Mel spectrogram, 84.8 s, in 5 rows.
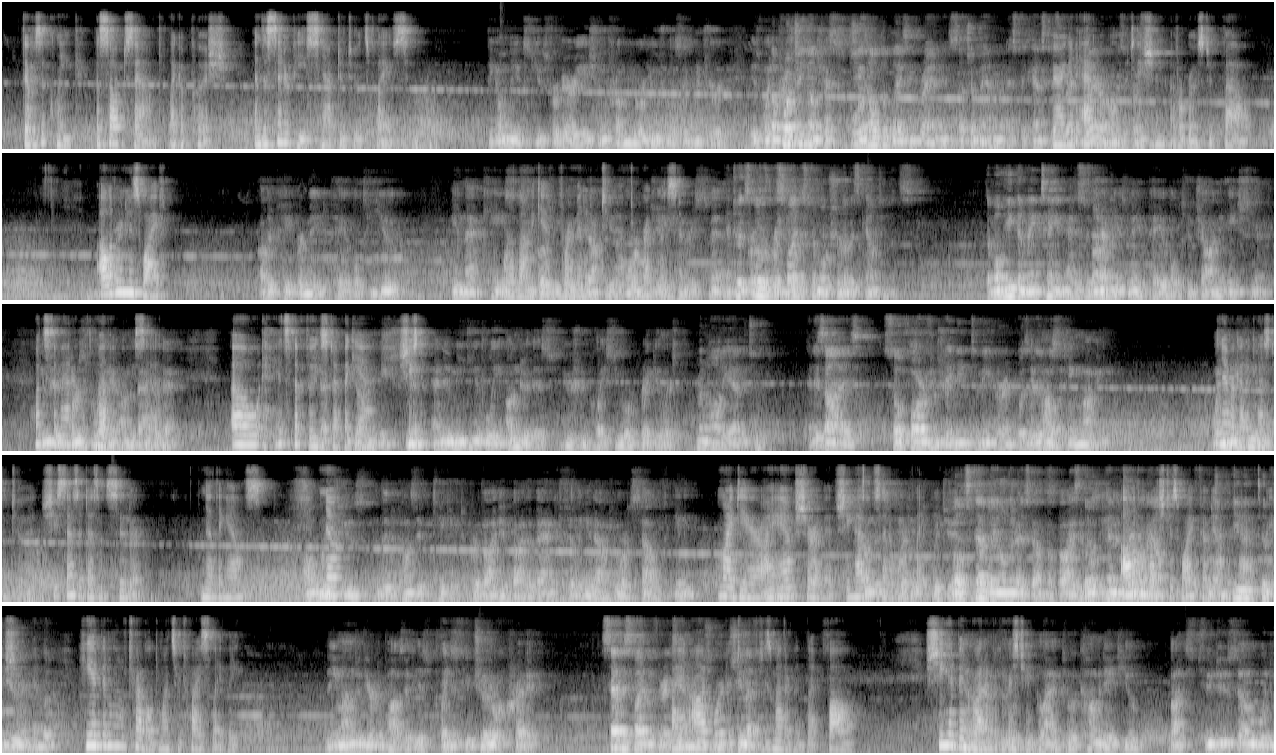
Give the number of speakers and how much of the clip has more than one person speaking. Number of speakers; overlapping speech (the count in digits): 3, about 31%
